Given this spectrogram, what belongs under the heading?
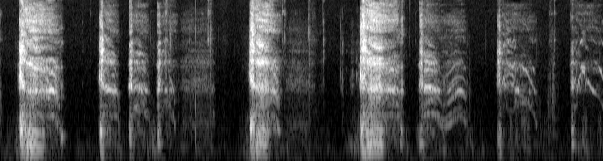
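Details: Wheezing with some hacking cough: several harsh hacking coughs, then high-pitched wavering whistling breaths from narrowed airways; tree pollen and mold spores noted.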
